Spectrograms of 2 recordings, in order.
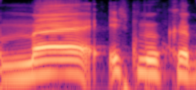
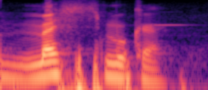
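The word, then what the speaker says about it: ما اسمك: So ma ismuka become masmuka. It's like the alif is not even there.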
